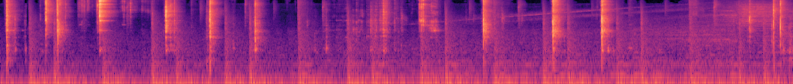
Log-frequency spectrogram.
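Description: Flush cutters snipping plastic zip ties and wire, a string of sharp snips and clicks at irregular intervals, over background music.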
